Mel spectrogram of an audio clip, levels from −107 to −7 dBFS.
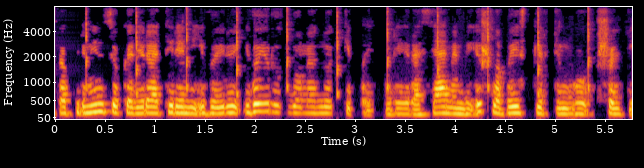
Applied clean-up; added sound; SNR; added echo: classical method spectral subtraction.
